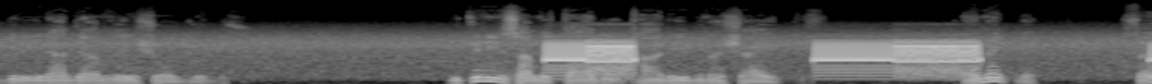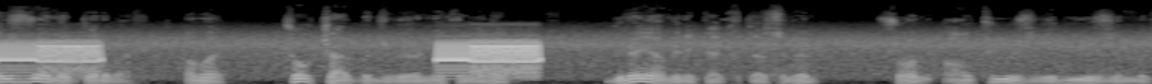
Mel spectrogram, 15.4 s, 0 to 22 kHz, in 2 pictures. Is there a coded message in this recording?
Yes: packet radio (AX.25, as in APRS), 1200 baud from 3.6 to 11.3 s, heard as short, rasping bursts, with a squelch burst at the end and speech in Turkish.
